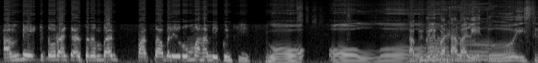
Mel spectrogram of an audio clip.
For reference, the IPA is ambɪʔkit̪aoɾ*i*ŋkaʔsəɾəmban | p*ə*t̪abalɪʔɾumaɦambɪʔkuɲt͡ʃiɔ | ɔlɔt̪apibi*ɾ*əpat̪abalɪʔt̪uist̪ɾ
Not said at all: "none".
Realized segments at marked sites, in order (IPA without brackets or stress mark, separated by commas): a, a, l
